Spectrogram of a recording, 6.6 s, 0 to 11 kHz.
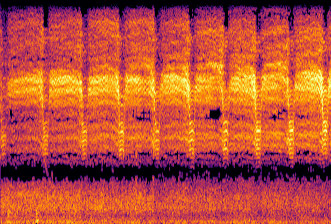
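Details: Coastal scissor grinder cicada, also called yodeling cedar sucker, calling at Sea Isle City, New Jersey on August 20, 2016; continuous high, buzzy grinding drone pulsing in rhythmic dips about every 0.8 seconds, with soft low background rumble.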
